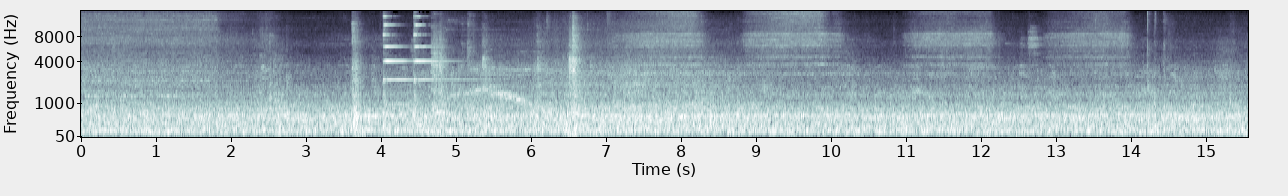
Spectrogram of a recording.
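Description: Hanshin 1000 series electric train running, heard from inside the driver's cab as it pulls away from a station: a steady rumble of wheels on rails. A short tone sounds briefly about four seconds in.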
